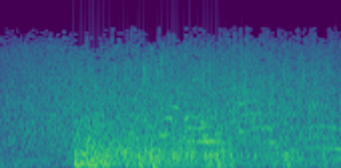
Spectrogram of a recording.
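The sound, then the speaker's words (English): A deep roll of thunder breaks in after a moment of steady rain hiss, rumbling loudly for a couple of seconds while the rain keeps pattering underneath. “And then it started to rain, and...”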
